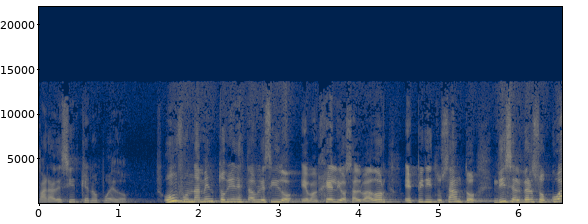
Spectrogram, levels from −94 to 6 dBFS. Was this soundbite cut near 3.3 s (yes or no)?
no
